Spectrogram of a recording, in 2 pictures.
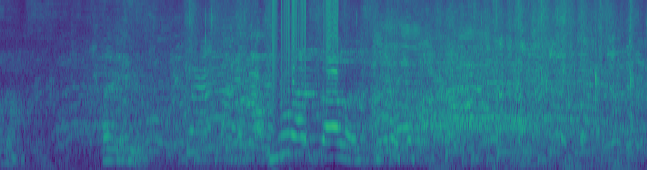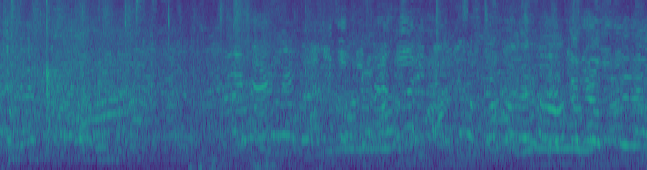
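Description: A crowd of people chatter and sing along outdoors.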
